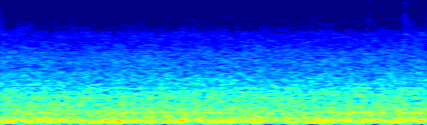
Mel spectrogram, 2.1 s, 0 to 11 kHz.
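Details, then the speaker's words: 42-inch Westinghouse Casanova Supreme ceiling fan on high speed. Soft, steady, low rushing hum, quiet, with no wobble, ticks or rubbing; healthy. "this moon is actually really good on high speed it's also really quiet too"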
